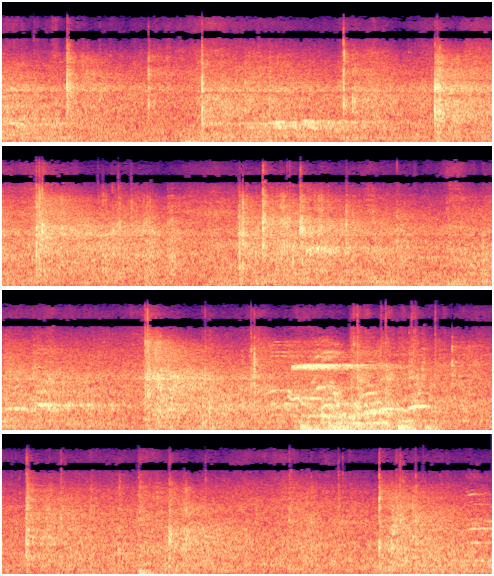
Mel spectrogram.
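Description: Hockey sticks click and slap against the puck.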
